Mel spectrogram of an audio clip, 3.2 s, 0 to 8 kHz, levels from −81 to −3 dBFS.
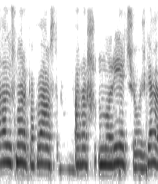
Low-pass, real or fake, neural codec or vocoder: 7.2 kHz; real; none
